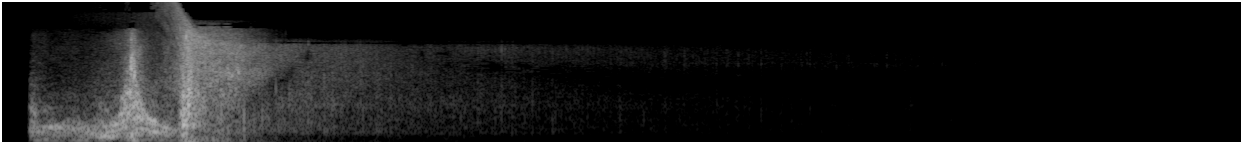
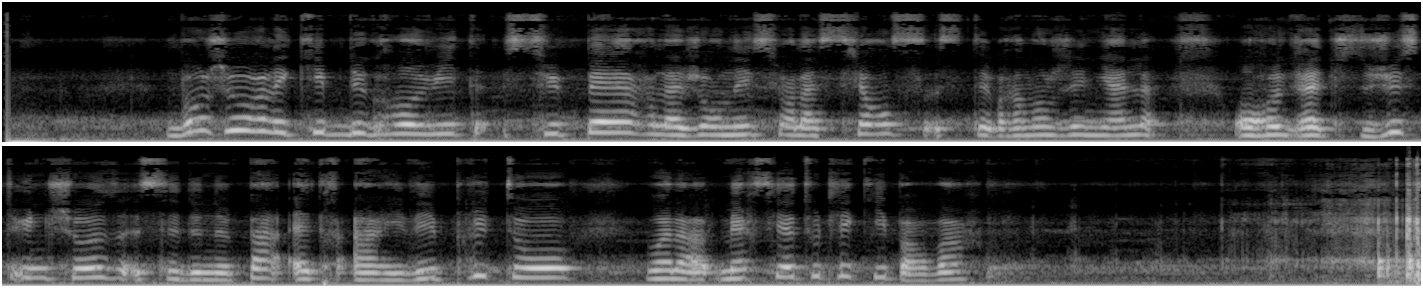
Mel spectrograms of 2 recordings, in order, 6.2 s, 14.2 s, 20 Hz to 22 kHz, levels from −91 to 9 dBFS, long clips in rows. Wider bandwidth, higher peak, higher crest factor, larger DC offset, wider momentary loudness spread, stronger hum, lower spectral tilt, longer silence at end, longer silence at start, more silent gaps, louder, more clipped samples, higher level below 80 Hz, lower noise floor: first, over 20 kHz vs 16 kHz; second, -4 dBFS vs 0 dBFS; first, 28 dB vs 22 dB; second, under 0.1% vs 10%; about the same, 22 LU vs 20 LU; neither; second, -1 dB/octave vs -5 dB/octave; first, 4.55 s vs 0 s; first, 0.15 s vs 0 s; neither; about the same, -22 LUFS vs -23 LUFS; neither; second, -58 dBFS vs -42 dBFS; first, -83 dBFS vs -44 dBFS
